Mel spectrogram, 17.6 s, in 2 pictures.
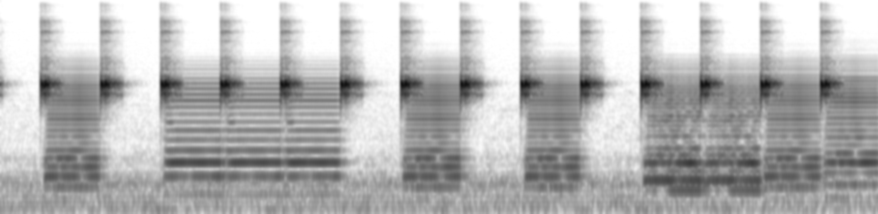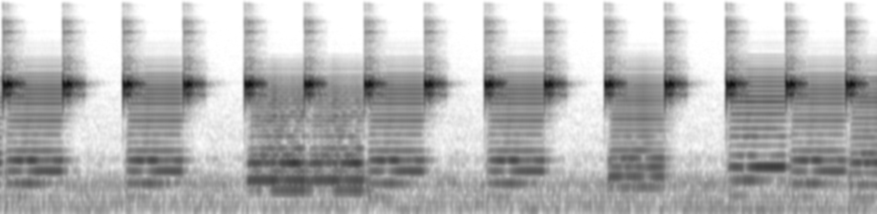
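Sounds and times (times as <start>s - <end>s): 
bass trombone: 0.4s - 1.0s, 1.6s - 3.4s, 4.0s - 4.6s, 5.2s - 5.8s, 6.4s - 9.4s, 10.0s - 10.6s, 11.2s - 17.5s.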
